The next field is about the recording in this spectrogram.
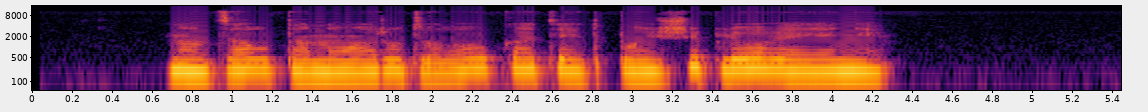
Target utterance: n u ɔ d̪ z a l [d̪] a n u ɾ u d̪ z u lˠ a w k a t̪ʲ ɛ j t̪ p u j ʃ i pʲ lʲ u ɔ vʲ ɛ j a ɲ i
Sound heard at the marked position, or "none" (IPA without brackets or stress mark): t̪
